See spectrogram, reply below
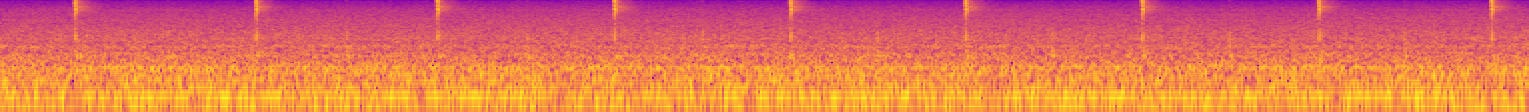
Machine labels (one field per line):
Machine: valve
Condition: normal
